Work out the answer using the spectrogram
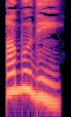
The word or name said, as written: ಅಬುದಿ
